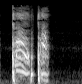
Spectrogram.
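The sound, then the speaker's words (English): A sharp two-part sneeze: a loud, voiced burst followed at once by a shorter second burst, then silence, with no talking around it. “Gesundheit.”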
